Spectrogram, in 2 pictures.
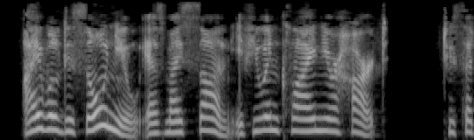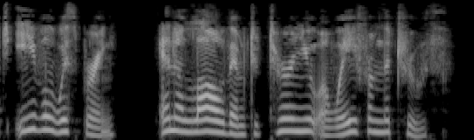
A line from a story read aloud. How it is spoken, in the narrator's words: she cried out these heart-touching words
